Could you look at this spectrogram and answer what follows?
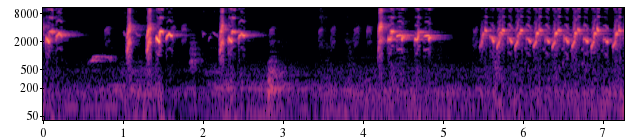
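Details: Sooty-headed bulbul, recorded pure for luring bulbuls: a few separate sharp downslurred notes, then a long, fast, rhythmic string of chattering notes at the end.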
